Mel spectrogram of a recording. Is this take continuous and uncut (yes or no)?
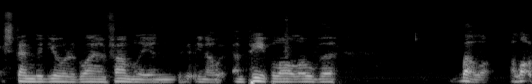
yes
